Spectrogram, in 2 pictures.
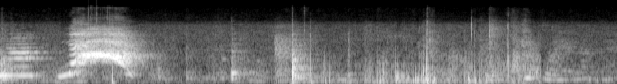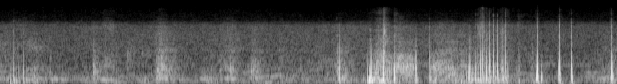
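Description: Pages of a comic album being handled and turned: paper rustles and scattered light taps, with a loud burst about a second in and a denser run of rustling about ten seconds in.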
